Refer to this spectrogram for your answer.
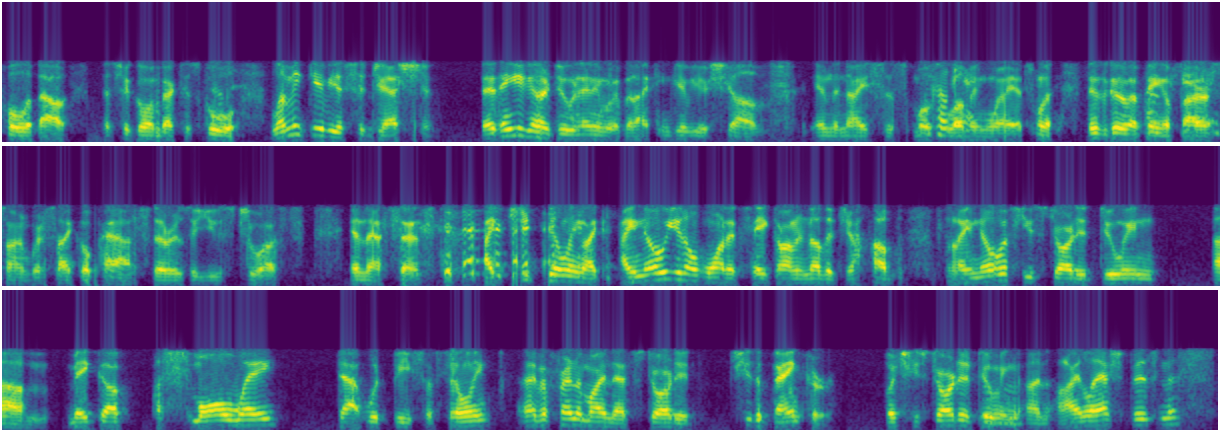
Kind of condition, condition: link, phone line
